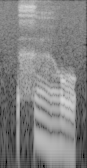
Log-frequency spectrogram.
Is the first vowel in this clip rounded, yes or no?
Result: no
